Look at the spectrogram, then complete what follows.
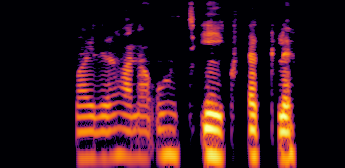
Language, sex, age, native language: Icelandic, male, 12, Icelandic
